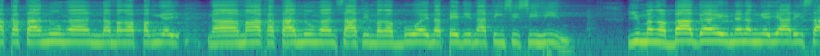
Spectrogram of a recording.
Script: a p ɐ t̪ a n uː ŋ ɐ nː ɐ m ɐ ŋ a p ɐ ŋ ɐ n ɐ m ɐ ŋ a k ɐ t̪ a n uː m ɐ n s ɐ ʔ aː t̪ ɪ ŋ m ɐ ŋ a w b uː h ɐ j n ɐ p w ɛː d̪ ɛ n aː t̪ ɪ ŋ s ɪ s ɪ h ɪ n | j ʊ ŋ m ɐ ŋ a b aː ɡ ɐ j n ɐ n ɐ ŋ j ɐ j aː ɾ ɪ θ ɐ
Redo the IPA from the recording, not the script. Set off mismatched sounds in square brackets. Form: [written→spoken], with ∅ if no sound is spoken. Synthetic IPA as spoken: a [p→k] ɐ t̪ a n uː ŋ ɐ nː ɐ m ɐ ŋ a p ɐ ŋ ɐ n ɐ m ɐ ŋ a k ɐ t̪ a n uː [m→ŋ] ɐ n s ɐ ʔ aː t̪ ɪ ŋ m ɐ ŋ a [w→∅] b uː h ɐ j n ɐ p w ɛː d̪ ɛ n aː t̪ ɪ ŋ s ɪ s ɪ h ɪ n | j ʊ ŋ m ɐ ŋ a b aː ɡ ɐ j n ɐ n ɐ ŋ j ɐ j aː ɾ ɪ [θ→s] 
